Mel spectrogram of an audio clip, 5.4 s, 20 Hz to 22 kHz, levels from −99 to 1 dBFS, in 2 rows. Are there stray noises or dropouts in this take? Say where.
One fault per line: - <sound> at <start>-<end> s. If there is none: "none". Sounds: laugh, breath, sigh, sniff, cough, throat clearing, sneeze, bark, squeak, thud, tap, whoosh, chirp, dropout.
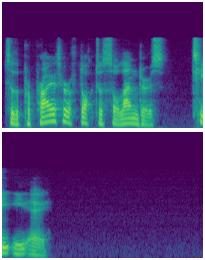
none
